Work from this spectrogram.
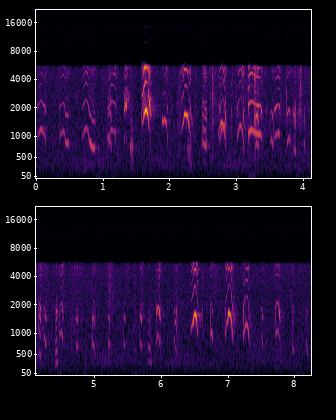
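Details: Dandie Dinmont Terriers give a busy stream of shrill, squeaky whimpers and yips, curving up and down in pitch and tumbling over one another without pause.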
